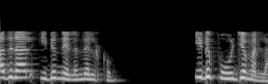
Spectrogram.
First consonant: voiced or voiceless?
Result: voiced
